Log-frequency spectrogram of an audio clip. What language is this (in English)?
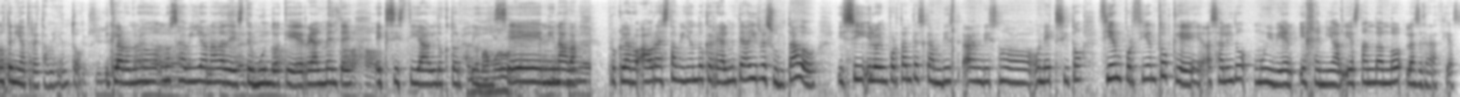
Spanish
